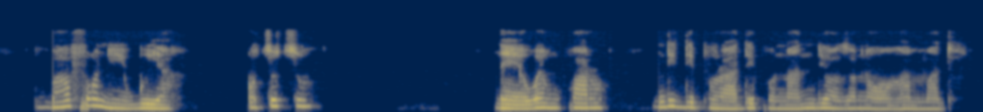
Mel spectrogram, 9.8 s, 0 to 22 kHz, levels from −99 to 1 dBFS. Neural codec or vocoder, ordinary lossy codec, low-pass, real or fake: none; none; 7.2 kHz; real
